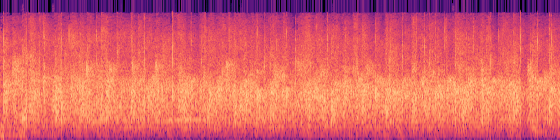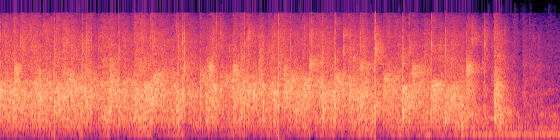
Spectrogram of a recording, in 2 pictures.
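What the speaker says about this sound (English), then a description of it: "Can we have a round of applause for our panelists?" A conference audience at a regional drug-policy student gathering gives loud, sustained applause for a panel, dense and steady for about ten seconds before tapering off at the end.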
